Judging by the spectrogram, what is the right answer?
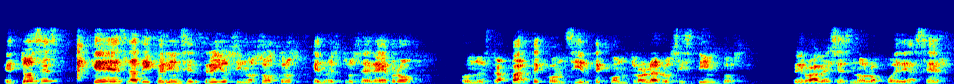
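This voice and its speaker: Addressing his church as brothers, a man gives an earnest, sermon-style testimony, often pausing with fillers and restarts. His voice is on the high side, recorded in an echoey room with dull lo-fi sound.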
